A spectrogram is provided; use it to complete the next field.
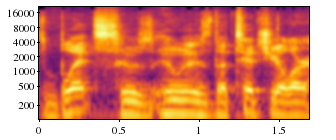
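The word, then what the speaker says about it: Blitzø: Imp crew it's it's Blitz who's who is the titular hell of a Boss Blitz the O is silent he used to be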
